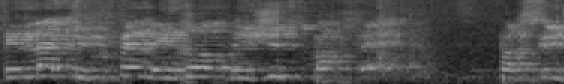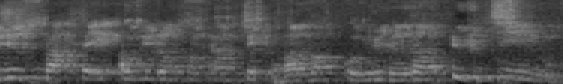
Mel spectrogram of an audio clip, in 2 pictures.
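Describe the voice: Moderate pace from a man with a slightly mellow tone and audible room echo.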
